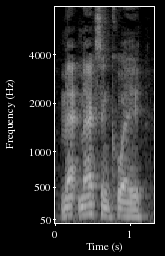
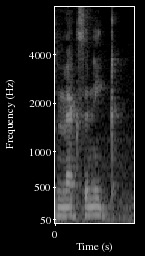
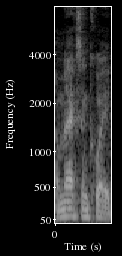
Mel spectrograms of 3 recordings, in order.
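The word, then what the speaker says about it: Maxinquaye: That's how you say it? – Yeah. – I always thought it was Maxinique. – No, Max and Quay, because it's a mixture of a few things.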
